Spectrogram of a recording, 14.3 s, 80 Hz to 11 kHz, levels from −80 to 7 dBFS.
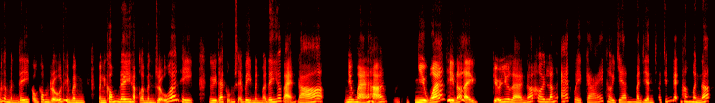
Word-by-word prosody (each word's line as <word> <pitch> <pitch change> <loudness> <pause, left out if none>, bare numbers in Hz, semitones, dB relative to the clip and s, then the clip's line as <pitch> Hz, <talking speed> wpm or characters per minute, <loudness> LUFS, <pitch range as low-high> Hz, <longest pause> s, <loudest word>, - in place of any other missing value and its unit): là 300 -1 -4
mình 200 -4 -4
đi, 225 +2 +1
còn 185 0 -5
không 240 +1 -3
rủ 475 - +3
thì 425 - +2
mình 200 -3 -2 0.3
mình 195 +1 -1
không 260 +4 +1
đi, 265 0 +3
hoặc 245 - -2
là - - -1
mình 195 -2 -5
rủ 180 - -1
á 360 - +3
thì 210 -5 -2 0.3
người 200 0 0
ta 240 +2 +1
cũng 245 -1 -7
sẽ - - -6
vì 225 -2 0
mình 195 -2 -5
mà - - -5
đi 230 +2 0
á 320 +2 -4
bạn, 230 - +3
đó. 215 +11 +3 0.4
Nhưng 240 +2 -1
mà 215 - +4
á 250 - 0
hả, 260 0 +5 0.2
ừ, - - -24 0.2
ừ, 195 - -16
nhiều 210 -2 +6
quá 250 +7 +8
thì 425 -1 +7
nó - - +2
lại, 175 +2 +4 0.4
kiểu 195 - +3
như 260 +3 0
là, 210 -6 +1
nó 240 +11 -3
hơi 270 -3 -3
lấn 255 +1 -2
át 320 +5 -6
về 215 -7 -6
cái 225 +7 -8
thời 215 -7 -4
gian 230 +1 -5
mà 210 - -2
dành 190 -2 -3
cho 235 +6 -15
chính 280 +7 -11
bản 360 - -2
thân 255 -2 -3
mình 220 -5 -1
á. 255 +8 +2
230 Hz, 245 wpm, -23 LUFS, 200-260 Hz, 0.4 s, quá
